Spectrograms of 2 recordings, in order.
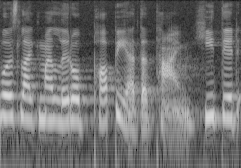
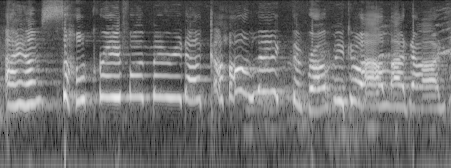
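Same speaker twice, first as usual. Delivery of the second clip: much higher, loud, laughing gush; newly converted member gushing loudly about being grateful; gushing gratitude; 12 semitones higher, 4 dB louder than usual. Retold or imitated. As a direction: overflow with giddy gratitude, laughing. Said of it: "one of those annoying people".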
